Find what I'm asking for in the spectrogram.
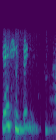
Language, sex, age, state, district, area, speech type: Kashmiri, female, 18-30, Jammu and Kashmir, Ganderbal, rural, conversation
